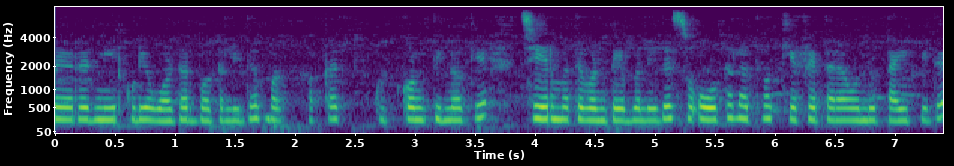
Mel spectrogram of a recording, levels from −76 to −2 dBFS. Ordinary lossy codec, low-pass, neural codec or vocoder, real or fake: none; 7.2 kHz; none; real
